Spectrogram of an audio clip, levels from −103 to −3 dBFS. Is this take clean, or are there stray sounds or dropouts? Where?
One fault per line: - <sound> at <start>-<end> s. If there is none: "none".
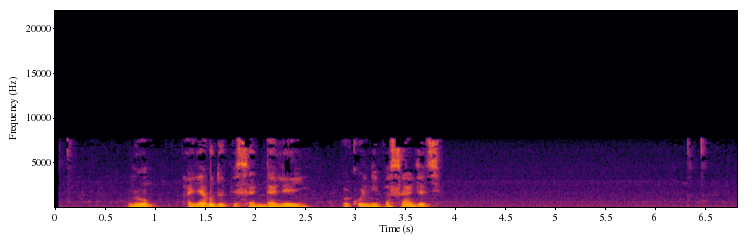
none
